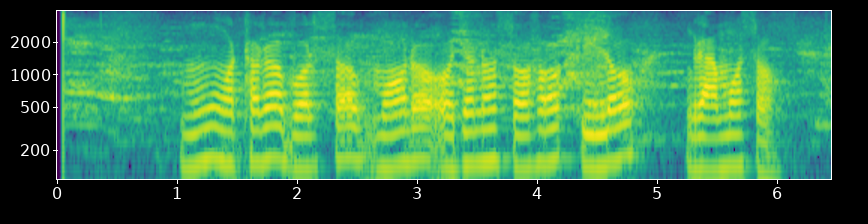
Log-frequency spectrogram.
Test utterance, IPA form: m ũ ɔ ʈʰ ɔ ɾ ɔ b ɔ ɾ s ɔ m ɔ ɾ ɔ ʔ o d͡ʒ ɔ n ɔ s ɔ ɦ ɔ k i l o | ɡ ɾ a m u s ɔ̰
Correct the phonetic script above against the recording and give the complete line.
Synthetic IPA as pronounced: m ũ ɔ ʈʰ ɔ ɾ ɔ b ɔ ɾ s ɔ m ɔ ɾ ɔ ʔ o d͡ʒ ɔ n ɔ s ɔ ɦ ɔ k i l o | ɡ ɾ a m ɔ s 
